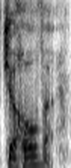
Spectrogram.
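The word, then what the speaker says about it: יהוה: The Tetragrammaton, or the 4-lettered name of God, written thus, is pronounced Jehovah.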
